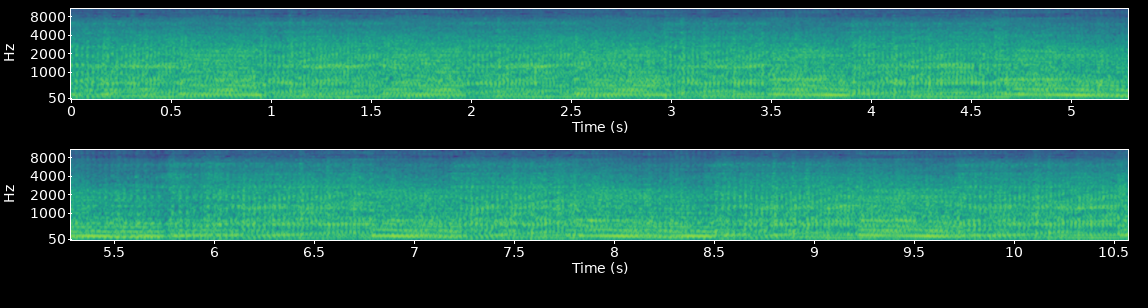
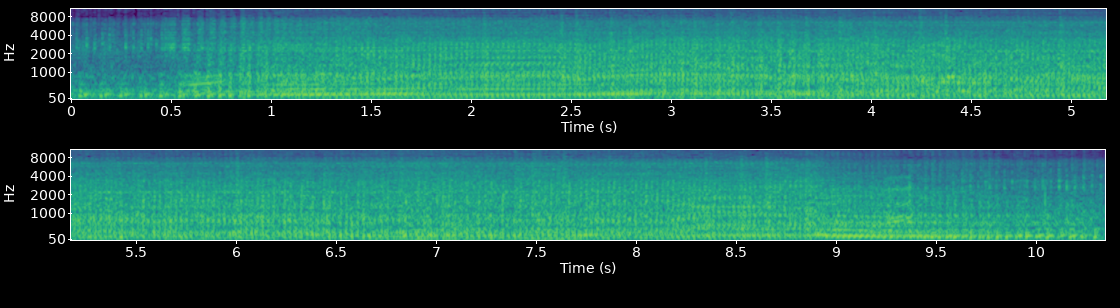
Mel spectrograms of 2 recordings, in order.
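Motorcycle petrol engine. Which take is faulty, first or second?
second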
